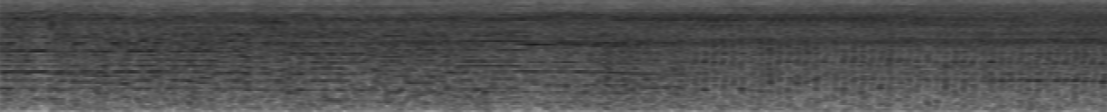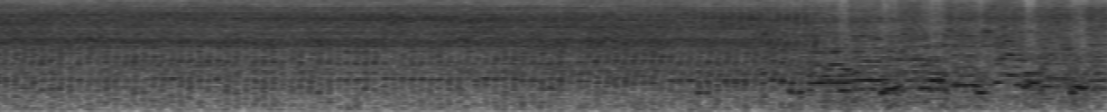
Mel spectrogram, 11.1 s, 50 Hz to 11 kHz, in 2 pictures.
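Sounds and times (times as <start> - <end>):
distorted loud music playback: 8.0 - 11.0.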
